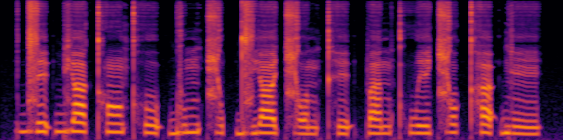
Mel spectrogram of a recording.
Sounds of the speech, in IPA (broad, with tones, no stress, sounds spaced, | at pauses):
d͡z e˦ ʔ b j a˥˧ kʰ ɔ̃˧ kʰ o˨ ʔ ɡ u˧ m t͡ɕ o˨ p̚ d͡z j a˧ t͡ɕ ɔ˨˩ n kʰ e˨ ʔ p a˧ n kʰ w e˧ t͡ɕ ɔ˥˧ kʰ a˦ ʔ ɡ ẽ˧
